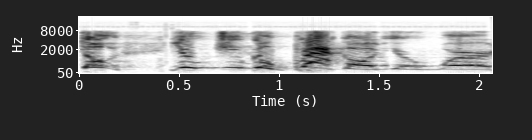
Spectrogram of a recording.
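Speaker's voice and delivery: acted, very high, shrill, stumbling screech. Retelling how a man screamed at Stern over a bet: imitating someone screaming. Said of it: "screaming at Stern".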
